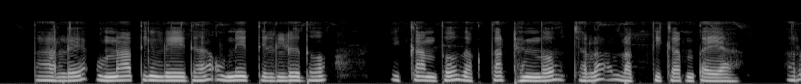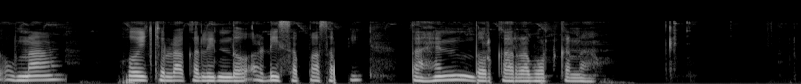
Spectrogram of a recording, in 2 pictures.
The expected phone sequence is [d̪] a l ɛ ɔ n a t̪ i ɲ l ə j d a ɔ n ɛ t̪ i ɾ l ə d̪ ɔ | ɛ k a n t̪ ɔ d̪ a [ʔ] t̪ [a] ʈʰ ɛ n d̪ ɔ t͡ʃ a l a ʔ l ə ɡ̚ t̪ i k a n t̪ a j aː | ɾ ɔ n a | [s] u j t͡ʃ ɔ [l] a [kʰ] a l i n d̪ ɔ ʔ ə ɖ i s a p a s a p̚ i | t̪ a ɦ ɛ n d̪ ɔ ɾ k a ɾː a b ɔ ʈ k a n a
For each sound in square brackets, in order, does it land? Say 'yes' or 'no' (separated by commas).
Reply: no, no, yes, no, yes, no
